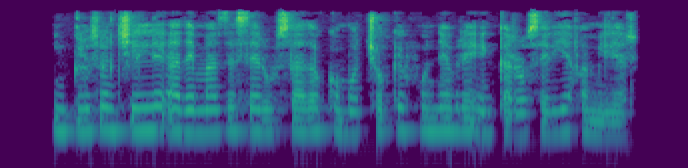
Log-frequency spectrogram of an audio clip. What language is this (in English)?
Spanish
